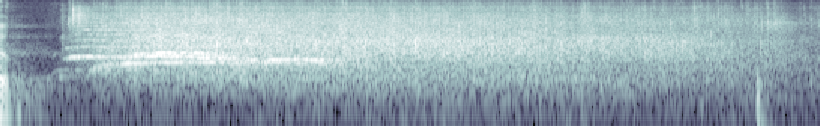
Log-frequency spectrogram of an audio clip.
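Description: An audience applauding. The clapping starts about a second in and slowly fades away, with a drawn-out call from someone in the crowd over its first couple of seconds.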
